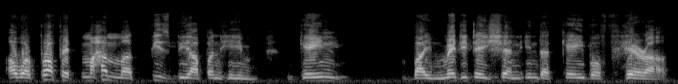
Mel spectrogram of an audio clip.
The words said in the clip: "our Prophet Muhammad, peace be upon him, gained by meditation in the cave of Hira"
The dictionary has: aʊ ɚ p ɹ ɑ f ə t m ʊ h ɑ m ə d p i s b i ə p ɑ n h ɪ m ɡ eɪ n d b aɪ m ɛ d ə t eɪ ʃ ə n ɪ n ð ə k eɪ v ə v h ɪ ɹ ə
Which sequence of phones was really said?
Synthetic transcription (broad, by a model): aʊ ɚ p ɹ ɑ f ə t m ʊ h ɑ m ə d p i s b i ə p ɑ n h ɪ m ɡ eɪ n d b aɪ m ɛ d ə t eɪ ʃ ə n ɪ n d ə k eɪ b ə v h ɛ ɹ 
